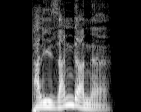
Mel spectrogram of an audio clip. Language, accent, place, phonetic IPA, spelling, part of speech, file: German, Germany, Berlin, [paliˈzandɐnə], palisanderne, adjective, De-palisanderne.ogg
- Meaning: inflection of palisandern: 1. strong/mixed nominative/accusative feminine singular 2. strong nominative/accusative plural 3. weak nominative all-gender singular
